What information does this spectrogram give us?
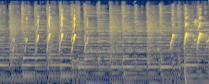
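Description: Campo Flicker giving a series of loud, clear, slightly rising whistled notes, about four per second, over soft steady background music.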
